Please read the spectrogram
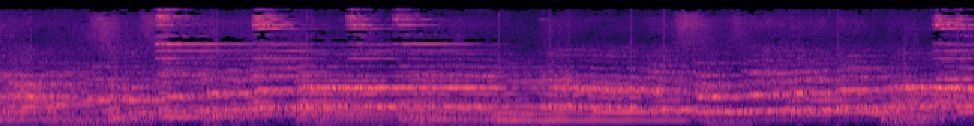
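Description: Children's choir singing in unison and harmony, held notes moving steadily from one to the next, over grand piano accompaniment.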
